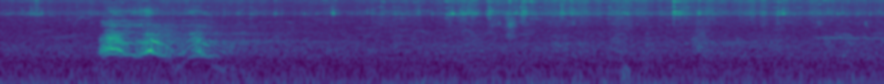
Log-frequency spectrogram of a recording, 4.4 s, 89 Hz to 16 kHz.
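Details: German Shepherd, three years old, recorded on 10 March 2024 alongside a seven-month-old golden puppy; a pair of quick, harsh barks lands just after the half-second mark, followed by a quiet outdoor background with faint distant sounds.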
